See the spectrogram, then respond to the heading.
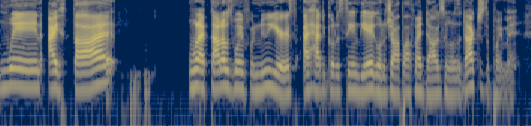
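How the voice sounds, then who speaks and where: A woman talks at a fairly quick pace with ordinary pitch variation. Her tone is animated. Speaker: podcast host. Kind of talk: casual chat. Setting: studio.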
